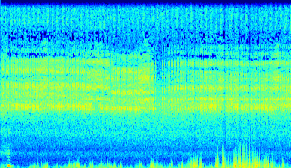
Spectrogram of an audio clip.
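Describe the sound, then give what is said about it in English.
A cicada's steady, high-pitched buzzing drone runs unbroken through the whole stretch, while irregular low, muffled rustling sounds come and go beneath it, growing a little louder toward the end. “There's that cicada again.”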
